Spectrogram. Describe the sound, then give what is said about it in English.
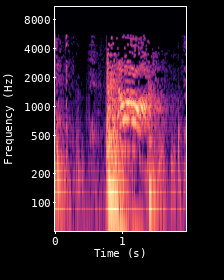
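One loud kick slams into a locked wooden chest of drawers, a heavy thud followed by a short hollow ringing rattle, with quieter rustling and murmuring beforehand. “Well, open the chest of drawers. It's locked. Kick it to death.”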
